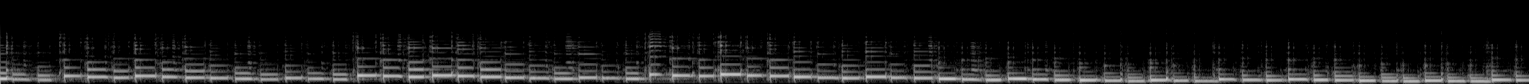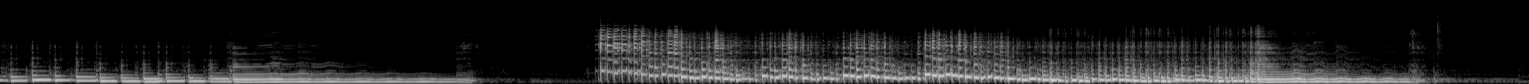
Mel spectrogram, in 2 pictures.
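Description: Electric guitar playing a fast picked minor-scale exercise in sextuplets, six-note groups that work their way down in pitch, ending on a held low note about 18 seconds in. After a short pause the run is played again, louder, ending on a held low note near the end.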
